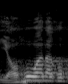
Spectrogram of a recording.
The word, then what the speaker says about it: 야훼: 우리는 하나님의 성함을, 거룩하신 그분의 이름을 좀 정확하게 고백하고 싶어서 이제 야훼 하나님이라고 읽는다는 것을 여러분이 아시면 되고요. 그렇다고 여호와라고 불러도 틀린 건 아닙니다.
